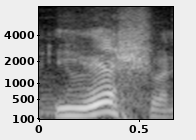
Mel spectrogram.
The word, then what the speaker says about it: Yeshua: Desse Yeshua, né? Como a gente como se fala na, em aramaico, ele realmente existiu ali.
